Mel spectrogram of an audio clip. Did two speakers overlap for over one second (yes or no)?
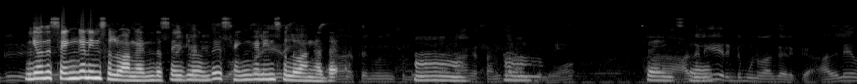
yes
